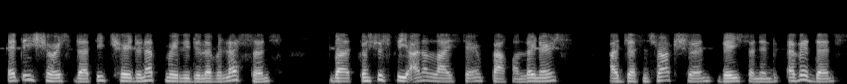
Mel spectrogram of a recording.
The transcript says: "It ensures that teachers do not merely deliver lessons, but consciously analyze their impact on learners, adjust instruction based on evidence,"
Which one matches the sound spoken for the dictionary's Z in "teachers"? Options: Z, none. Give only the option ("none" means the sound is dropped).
none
